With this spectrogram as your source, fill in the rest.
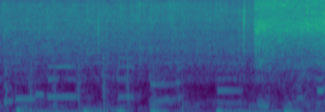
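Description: Garlic and onions sizzle steadily in a hot pan while being stirred, with repeated scraping and clinking strokes of a utensil against the pan over a constant frying hiss; no voices.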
